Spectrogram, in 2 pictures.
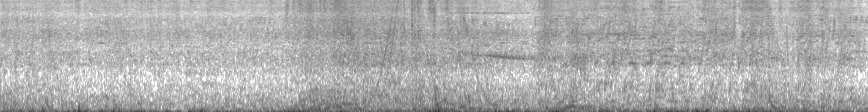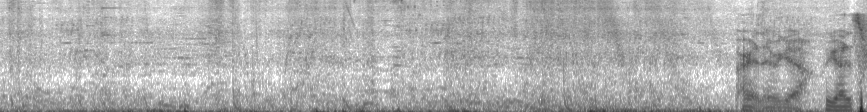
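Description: Game spell blasts thump and crackle in quick succession.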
